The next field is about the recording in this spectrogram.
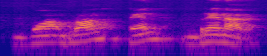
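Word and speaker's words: Bronfenbrenner: দিয়েছেন কিন্তু ব্রনফেন ব্রেনার কে দিয়েছেন ব্রন ফেন ব্রনফেন ব্রেনার উচ্চারণটা করবে একটু তারপরে 22 নম্বর দেখো শিক্ষকের কাজ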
